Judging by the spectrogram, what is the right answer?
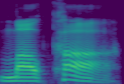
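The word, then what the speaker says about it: מלכה: the vowel ah ah the hay is not pronounced in this case like in the word malka malka i put an h in in the transliteration you can see that right here but the h is not really pronounced it's malka without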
